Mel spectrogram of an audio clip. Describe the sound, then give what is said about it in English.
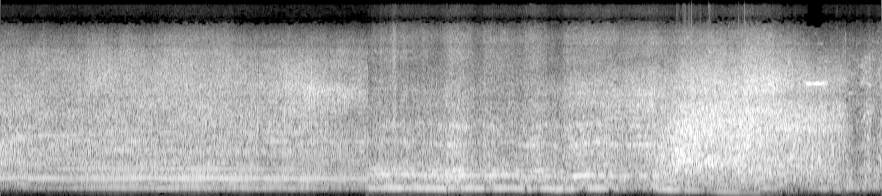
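A vehicle engine rumbles and revs loudly, its pitch climbing and then sweeping down as the car pulls away, headed for the airport, with no voices over the noise. “Where'd you learn to drive? The bumper cars.”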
